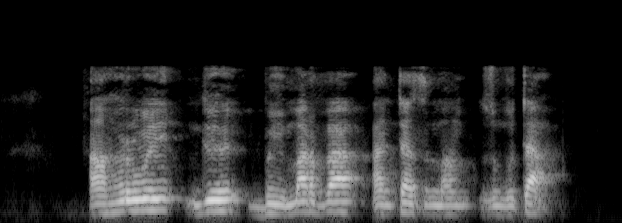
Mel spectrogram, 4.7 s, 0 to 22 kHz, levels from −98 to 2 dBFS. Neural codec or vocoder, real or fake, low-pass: codec, 16 kHz, 4 kbps, FreqCodec, smaller model; fake; 7.2 kHz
